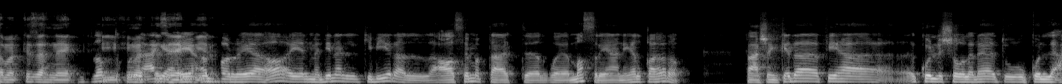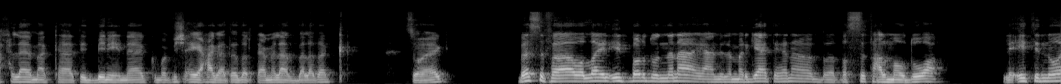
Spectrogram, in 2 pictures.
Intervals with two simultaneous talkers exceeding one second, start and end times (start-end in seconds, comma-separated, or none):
0.8-2.3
